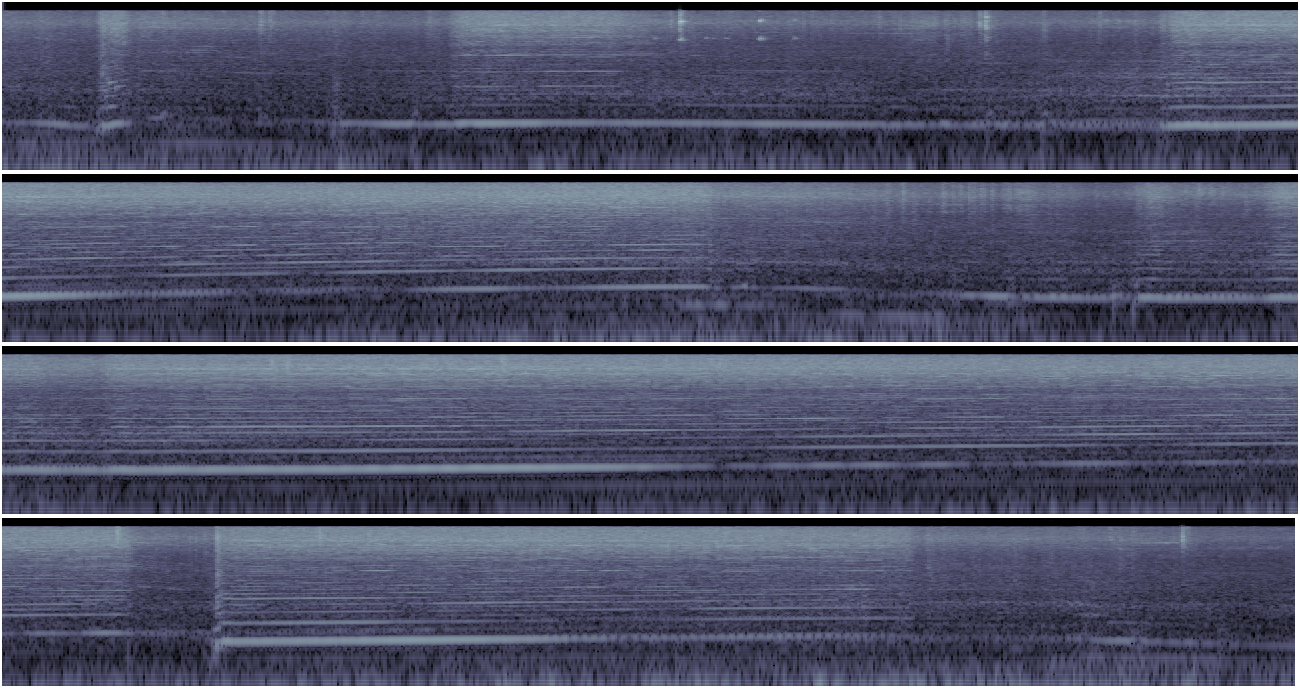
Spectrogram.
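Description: Rotary-engined race car heard from inside the cabin, running at full throttle: the engine note climbs steadily in pitch as the car accelerates, falls away under braking for a slow corner about halfway through, then climbs again. There is a sudden drop in pitch at an upshift near the end.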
